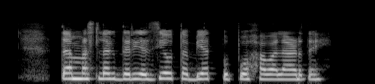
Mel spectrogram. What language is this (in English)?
Pashto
